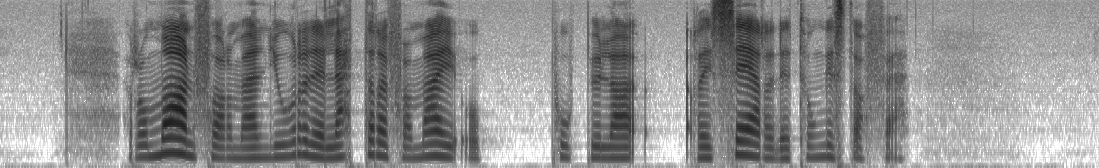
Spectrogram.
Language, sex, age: Norwegian, female, 45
